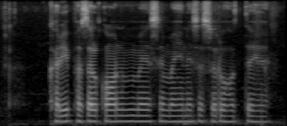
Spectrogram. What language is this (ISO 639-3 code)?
mag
